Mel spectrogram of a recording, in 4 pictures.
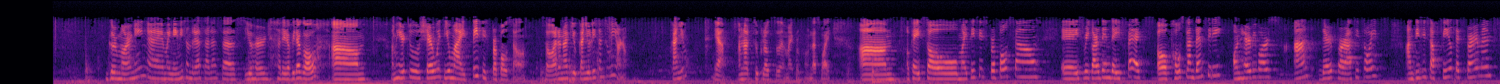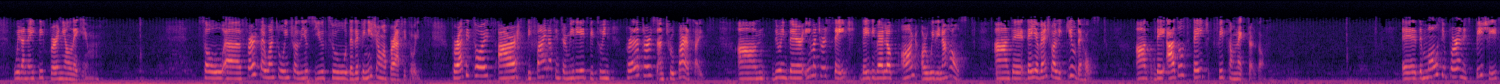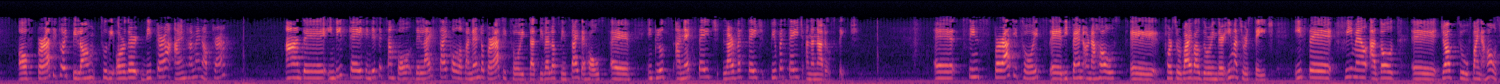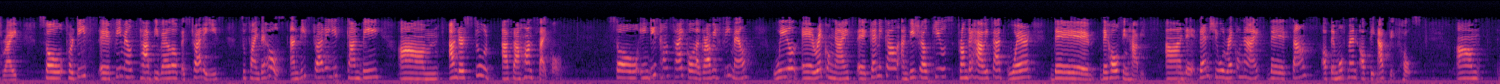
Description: Florida International University Audio File Recorded Presentation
